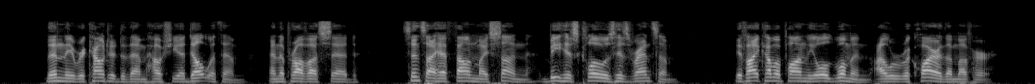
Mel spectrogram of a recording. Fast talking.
Yes: fast, 225 wpm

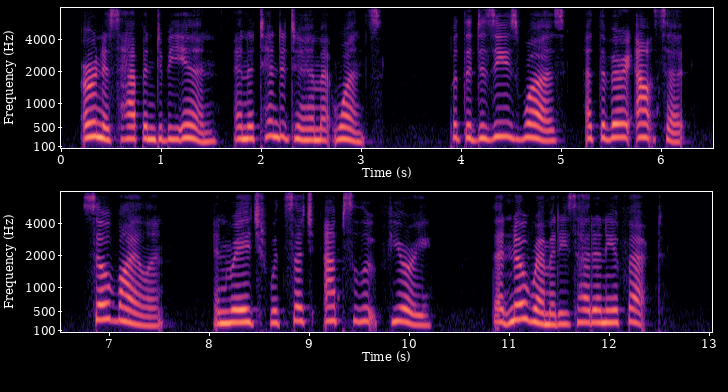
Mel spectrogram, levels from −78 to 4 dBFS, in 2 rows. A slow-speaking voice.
No: average, 150 wpm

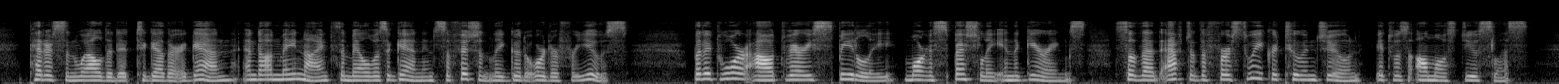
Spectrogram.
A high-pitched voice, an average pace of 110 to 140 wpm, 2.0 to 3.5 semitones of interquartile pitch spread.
No: high, 200 Hz; average, 170 wpm; average, 3.2 semitones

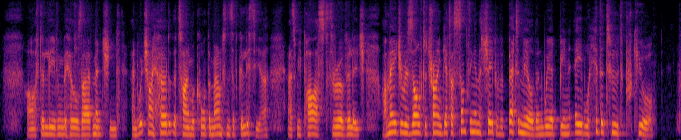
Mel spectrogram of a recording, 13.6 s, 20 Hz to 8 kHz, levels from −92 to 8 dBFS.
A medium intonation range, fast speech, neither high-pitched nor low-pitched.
Yes: average, 3.7 semitones; fast, 220 wpm; medium, 160 Hz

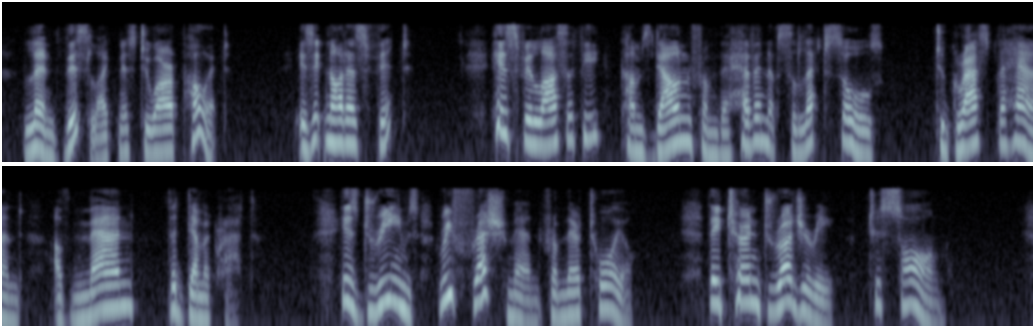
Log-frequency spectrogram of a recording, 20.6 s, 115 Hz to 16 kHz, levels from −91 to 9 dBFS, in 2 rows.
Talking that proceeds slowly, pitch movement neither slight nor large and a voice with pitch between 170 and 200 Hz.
No: slow, 120 wpm; wide, 5.7 semitones; high, 190 Hz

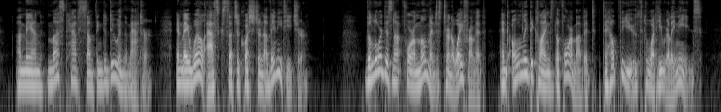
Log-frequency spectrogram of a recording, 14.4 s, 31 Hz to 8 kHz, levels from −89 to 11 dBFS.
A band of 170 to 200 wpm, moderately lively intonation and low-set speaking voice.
No: average, 195 wpm; wide, 6.3 semitones; low, 120 Hz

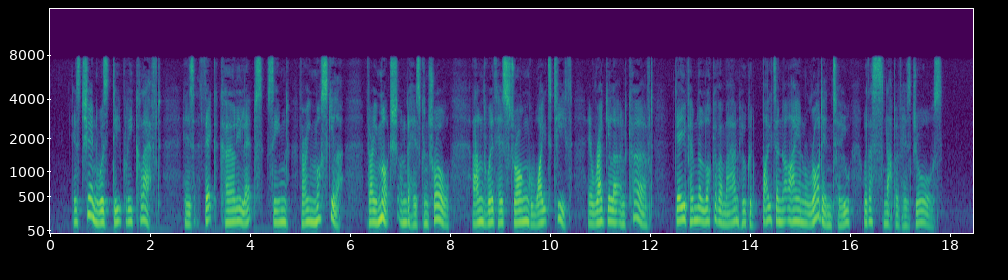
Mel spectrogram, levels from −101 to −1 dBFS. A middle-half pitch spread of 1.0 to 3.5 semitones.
Yes: narrow, 2.6 semitones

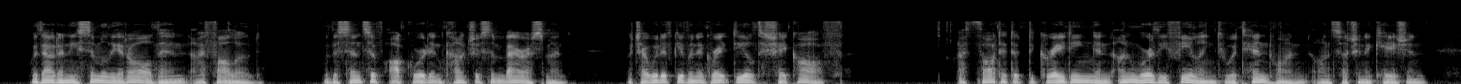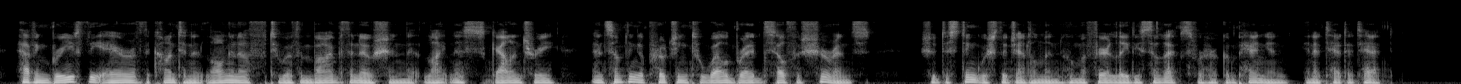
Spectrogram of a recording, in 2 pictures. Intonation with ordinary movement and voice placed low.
Yes: average, 3.8 semitones; very low, 85 Hz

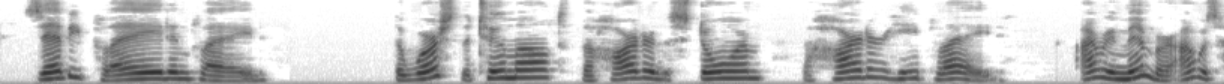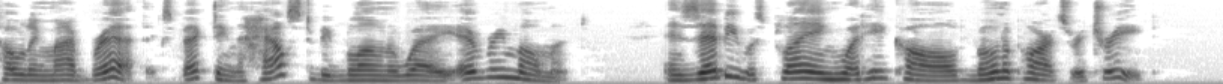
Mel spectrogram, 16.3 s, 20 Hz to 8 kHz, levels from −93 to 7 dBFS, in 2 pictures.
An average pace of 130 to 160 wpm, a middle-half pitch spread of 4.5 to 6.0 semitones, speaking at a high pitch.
Yes: average, 150 wpm; average, 5.2 semitones; high, 220 Hz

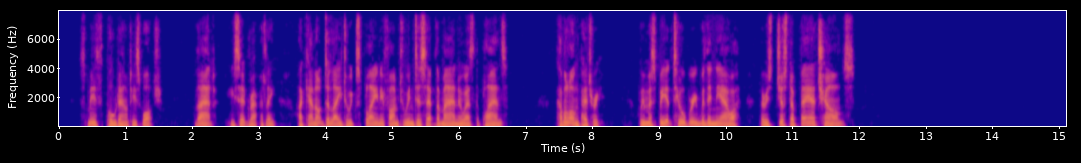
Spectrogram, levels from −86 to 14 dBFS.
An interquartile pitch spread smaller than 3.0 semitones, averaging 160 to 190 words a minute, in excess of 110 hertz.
Yes: narrow, 2.6 semitones; average, 165 wpm; low, 135 Hz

